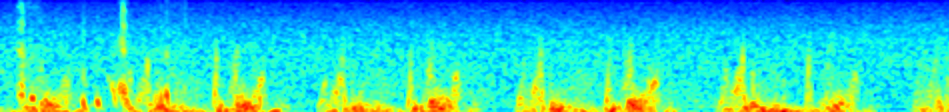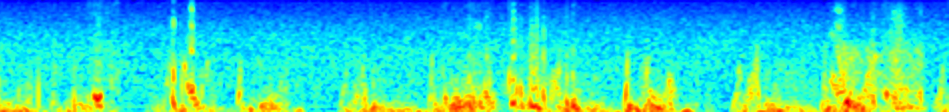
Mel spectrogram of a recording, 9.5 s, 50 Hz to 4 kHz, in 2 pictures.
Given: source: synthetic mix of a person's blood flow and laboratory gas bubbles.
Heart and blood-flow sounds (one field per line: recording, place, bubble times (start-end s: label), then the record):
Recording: Doppler ultrasound of blood flow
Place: precordium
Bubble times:
0.08-0.21 s: bubbles
0.38-0.69 s: bubbles
0.74-0.93 s: bubbles
5.12-5.34 s: bubbles
5.55-5.80 s: bubbles
6.95-7.65 s: bubbles
8.89-9.38 s: bubbles
From the record:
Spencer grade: 2 (many but less than half of the cardiac periods contain bubble signals, singularly or in groups)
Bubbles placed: anywhere in the cardiac cycle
